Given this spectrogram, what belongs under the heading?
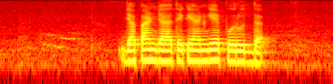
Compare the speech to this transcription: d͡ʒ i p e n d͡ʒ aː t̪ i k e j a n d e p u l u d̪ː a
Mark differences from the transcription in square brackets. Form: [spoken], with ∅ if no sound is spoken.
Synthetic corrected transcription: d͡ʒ [a] p [a] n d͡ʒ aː t̪ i k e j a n [ɡ] e p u [ɾ] u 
